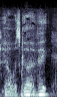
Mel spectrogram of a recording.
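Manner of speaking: deep, dropped voice, very soft and hushed. Quoting a mate's greeting after he hit puberty: Angel's low voice. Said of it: "with a low voice like".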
